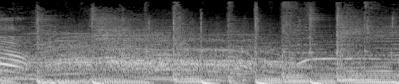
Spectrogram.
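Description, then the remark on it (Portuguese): A loud crowd of women in Goiânia screams and cheers over pounding live music with heavy bass beats, the high-pitched shouting sustained and dense for the whole stretch. “Eu quero ouvir o grito da mulherada solteira aqui em Goiânia.”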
